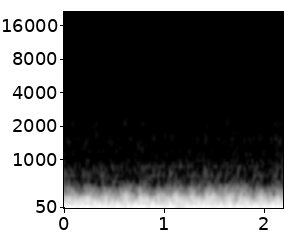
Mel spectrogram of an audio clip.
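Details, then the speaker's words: Old petrol engine running off a gas tank with newly hooked-up fuel lines, with oil pressure steady. A deep, steady, even rumble with no knocks or misses; sounds normal. "Pretty good, oil pressure steady,"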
